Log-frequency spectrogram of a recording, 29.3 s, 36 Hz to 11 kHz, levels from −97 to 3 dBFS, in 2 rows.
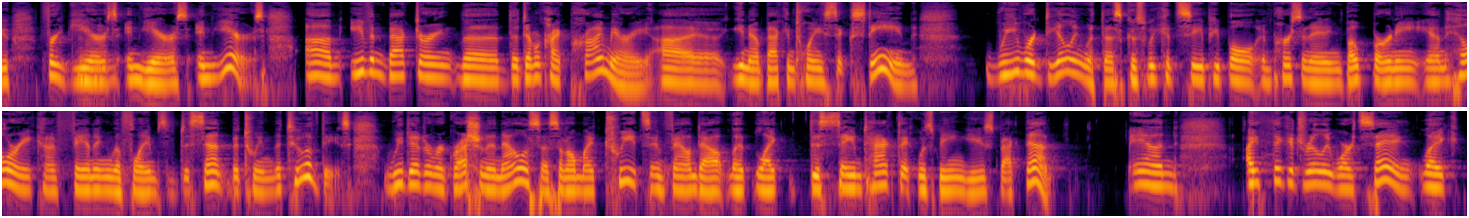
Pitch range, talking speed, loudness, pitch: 145-190 Hz, 160 wpm, -20 LUFS, 160 Hz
